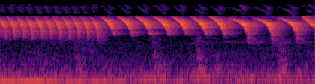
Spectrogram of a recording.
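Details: Canary singing in the seri loper style, a fast run of high, sweeping, downward-slurred notes repeated about five times a second without a pause, bright and piercing, over a faint low hum.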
